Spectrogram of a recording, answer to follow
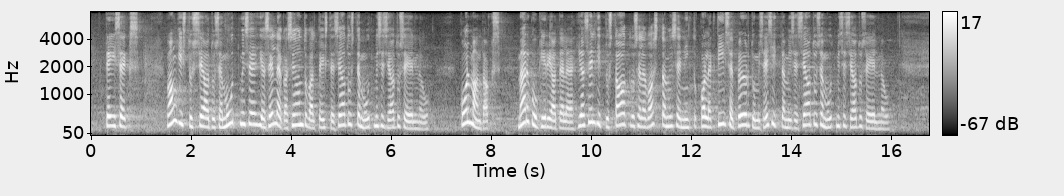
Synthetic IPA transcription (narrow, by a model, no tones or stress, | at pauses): t̪e̞jse̞ks | vɑŋɡ̥ist̪usːe̞ɑd̪use̞muːt̪ˑmise̞jɑse̞lːe̞ɡ̥ɑse̞o̞nd̪uvɑlt̪ːe̞jst̪e̞se̞ɑd̪̥ust̪e̞muːt̪ˑmise̞se̞ɑd̪̥useeːlnɤw | ko̞lmɑnd̪̥ɑks | mærɡ̥ukiɾjɑd̪̥e̞le̞jɑse̞lʲɡ̥it̪ːˑust̪ɑot̪ˑluse̞le̞vɑst̪ɑmise̞niŋɡkːo̞lːe̞kt̪iːvse̞pø̞ːrd̪umise̞e̞sʲit̪ːˑɑmise̞se̞ɑd̪̥use̞muːt̪ˑmise̞se̞ɑd̪̥usee̞ːlnɤw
